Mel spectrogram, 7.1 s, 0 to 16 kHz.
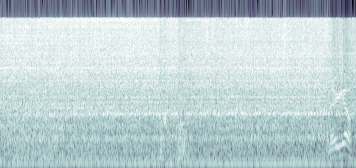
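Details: Van engine after a cold 30-degree-morning jump start from a dead, tired battery: steady, even idle with a constant low rumble, no misses or knocks; normal cold idle, running cleanly.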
